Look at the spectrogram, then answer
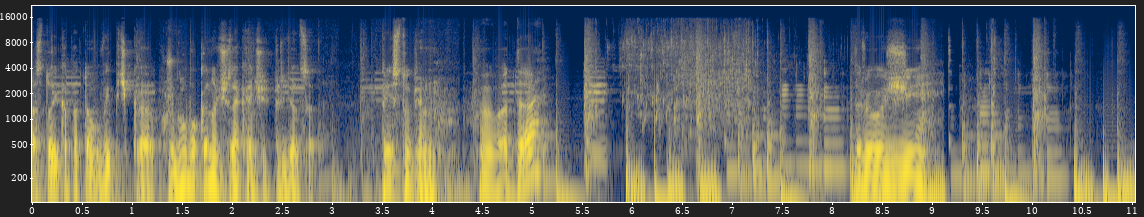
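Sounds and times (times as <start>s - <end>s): background music: 0.0s - 11.0s
water pouring into metal bowl: 5.8s - 8.0s.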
